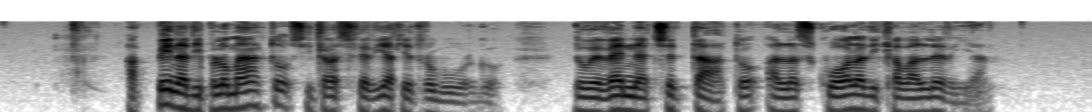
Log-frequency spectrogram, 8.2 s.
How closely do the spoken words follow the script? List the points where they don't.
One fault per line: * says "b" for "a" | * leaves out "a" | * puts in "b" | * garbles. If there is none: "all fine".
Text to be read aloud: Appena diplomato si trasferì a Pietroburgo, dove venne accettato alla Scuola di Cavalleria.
all fine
